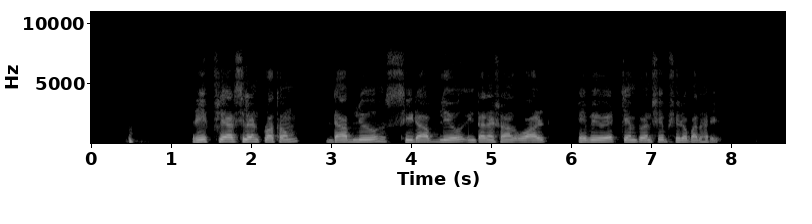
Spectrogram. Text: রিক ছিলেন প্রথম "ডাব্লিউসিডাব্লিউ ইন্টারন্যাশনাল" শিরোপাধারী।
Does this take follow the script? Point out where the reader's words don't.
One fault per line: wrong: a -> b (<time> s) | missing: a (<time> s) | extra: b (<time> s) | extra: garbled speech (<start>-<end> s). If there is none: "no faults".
extra: ফ্লেয়ার (1.6 s)
extra: ওয়ার্ল্ড হেভিওয়েট চ্যাম্পিয়নশিপ (5.3 s)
